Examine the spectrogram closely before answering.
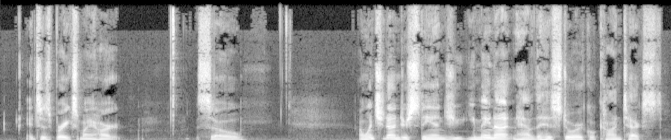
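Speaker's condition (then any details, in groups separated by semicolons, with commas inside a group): No condition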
